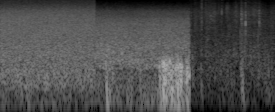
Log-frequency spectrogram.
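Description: A mountain river rushing over rocks: a steady, even hiss of water, with a brief low rumble of wind on the microphone about two and a half seconds in. About three seconds in the water sound cuts off abruptly, leaving quieter outdoor sound with a few faint footsteps on a dirt path.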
